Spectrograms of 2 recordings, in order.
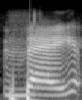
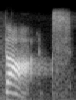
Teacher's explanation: they, which is voiced, and thought, which is unvoiced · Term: voiced TH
